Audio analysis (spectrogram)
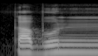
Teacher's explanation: کبن نون کی شد پہ دیر لگے گی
